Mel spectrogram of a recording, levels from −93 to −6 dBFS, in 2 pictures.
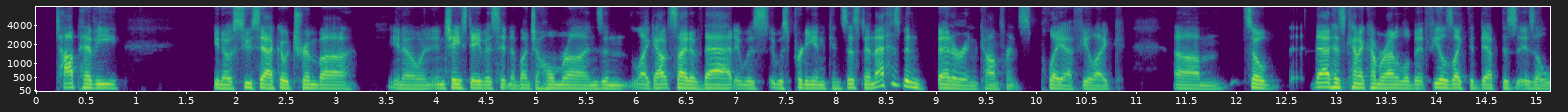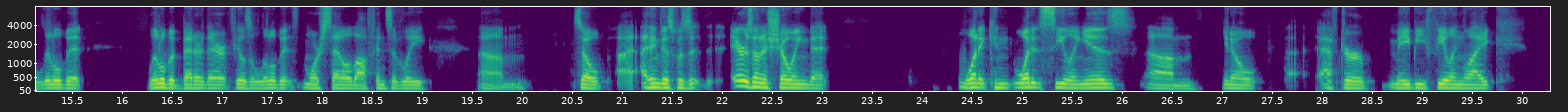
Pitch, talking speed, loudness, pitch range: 125 Hz, 190 wpm, -24 LUFS, 115-135 Hz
